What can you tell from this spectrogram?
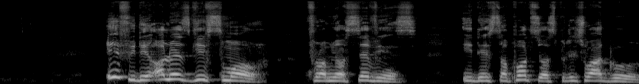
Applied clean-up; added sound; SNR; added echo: none; none; none; none.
